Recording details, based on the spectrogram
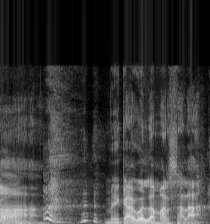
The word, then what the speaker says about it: me cago en: bueno, ya tenéis en YouTube un vídeo sobre me cago en. Me cago en. La, la pronunciación más propia es me cago, cu, guen, me cago en.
